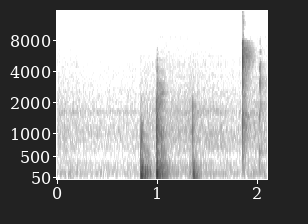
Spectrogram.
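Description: Four short, sharp knocks and clicks in the second half, the last the sharpest, from objects being handled and moved about.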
